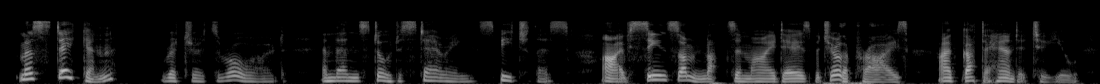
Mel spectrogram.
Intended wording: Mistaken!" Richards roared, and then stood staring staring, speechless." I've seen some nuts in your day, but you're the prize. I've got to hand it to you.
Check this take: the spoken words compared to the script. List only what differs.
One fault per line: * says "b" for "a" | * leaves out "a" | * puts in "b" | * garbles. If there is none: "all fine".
* leaves out "staring"
* says "my" for "your"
